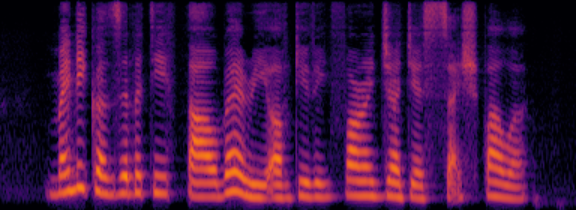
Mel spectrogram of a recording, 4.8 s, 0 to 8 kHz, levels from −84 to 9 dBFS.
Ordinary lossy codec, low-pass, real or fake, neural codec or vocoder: none; none; fake; codec, 16 kHz, 0.5 kbps, FunCodec, trained on Chinese and English, 25 frames a second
